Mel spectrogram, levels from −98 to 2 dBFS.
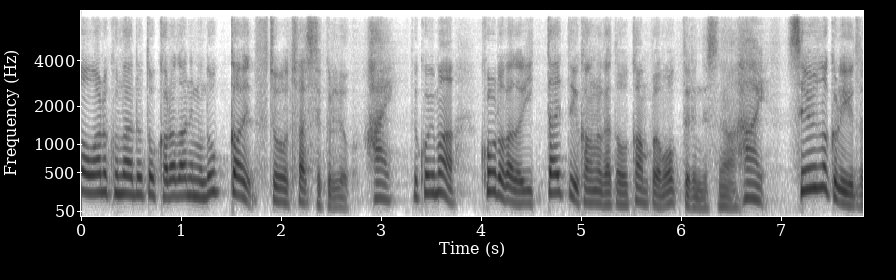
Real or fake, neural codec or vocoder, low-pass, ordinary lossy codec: fake; codec, 16 kHz in and 24 kHz out, 0.9 kbps, LongCat-Audio-Codec, four codebook decoder; 7.2 kHz; none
